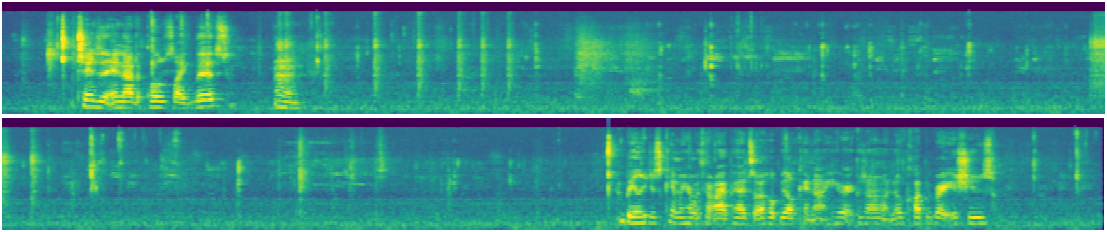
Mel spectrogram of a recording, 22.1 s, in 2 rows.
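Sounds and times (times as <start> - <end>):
low hum: 0.0 - 22.0
chewing smacks: 0.2 - 0.8, 2.6 - 17.2, 21.3 - 22.0.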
